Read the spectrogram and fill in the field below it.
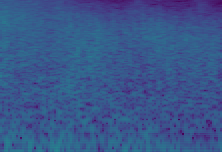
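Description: Cannon fire in Napoleon Total War, a dense rumbling boom of artillery spread through the moment, moderately loud and continuous, with no clear gaps.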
